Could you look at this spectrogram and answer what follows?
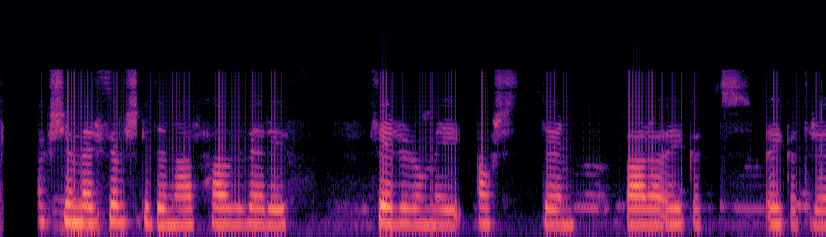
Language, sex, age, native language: Icelandic, other, 13, Icelandic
